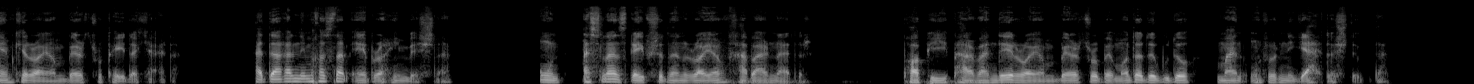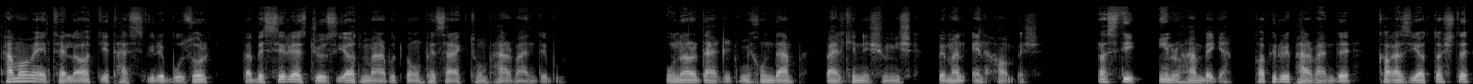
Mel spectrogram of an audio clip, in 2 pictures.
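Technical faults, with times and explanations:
No technical faults, with times and explanations, are present in this speech recording.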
